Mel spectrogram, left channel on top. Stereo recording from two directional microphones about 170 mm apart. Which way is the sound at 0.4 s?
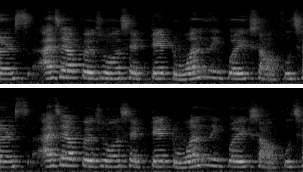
15° right (ahead or behind).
